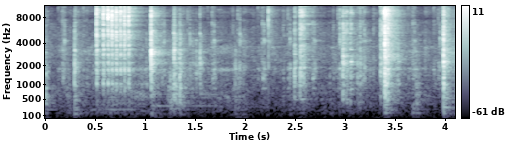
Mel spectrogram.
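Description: Winding key turning the spring arbor of a ca. 1900 Junghans music-box alarm clock, the ratchet clicking as the spring is wound. The clicks come as a quick run about half a second in, then a few single clicks spread over the rest.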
